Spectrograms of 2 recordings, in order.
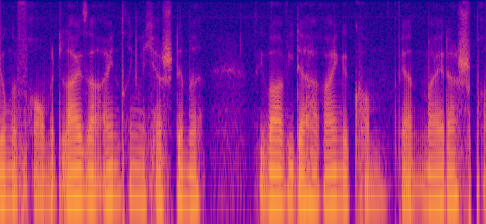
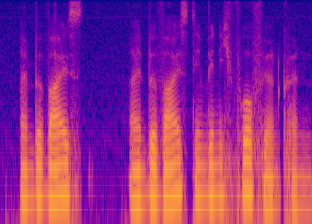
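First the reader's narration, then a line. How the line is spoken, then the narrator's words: Plain. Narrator (German): sagte er dann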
